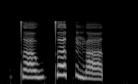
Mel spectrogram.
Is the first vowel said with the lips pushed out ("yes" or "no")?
no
